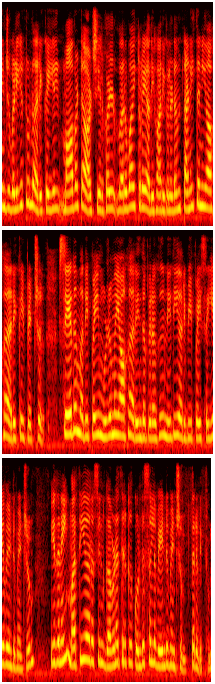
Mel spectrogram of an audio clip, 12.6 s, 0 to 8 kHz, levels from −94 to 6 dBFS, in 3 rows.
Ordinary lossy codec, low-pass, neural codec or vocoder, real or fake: none; 7.2 kHz; codec, 44.1 kHz, 7.8 kbps, Pupu-Codec; fake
